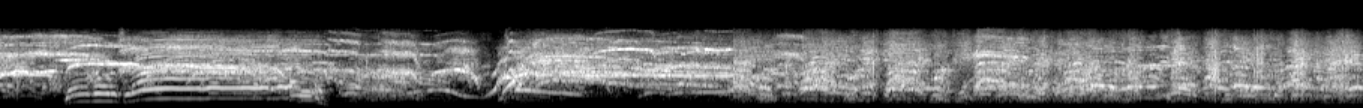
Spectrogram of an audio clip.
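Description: A crowd of young people shouting and cheering, with long drawn-out yells in the first half. From about ten seconds in, the shouting goes on with many hands clapping.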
